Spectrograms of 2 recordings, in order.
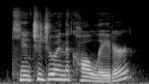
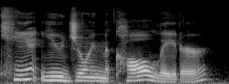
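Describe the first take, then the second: First: The t and y blend into a ch sound. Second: The t and y are said as separate sounds.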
